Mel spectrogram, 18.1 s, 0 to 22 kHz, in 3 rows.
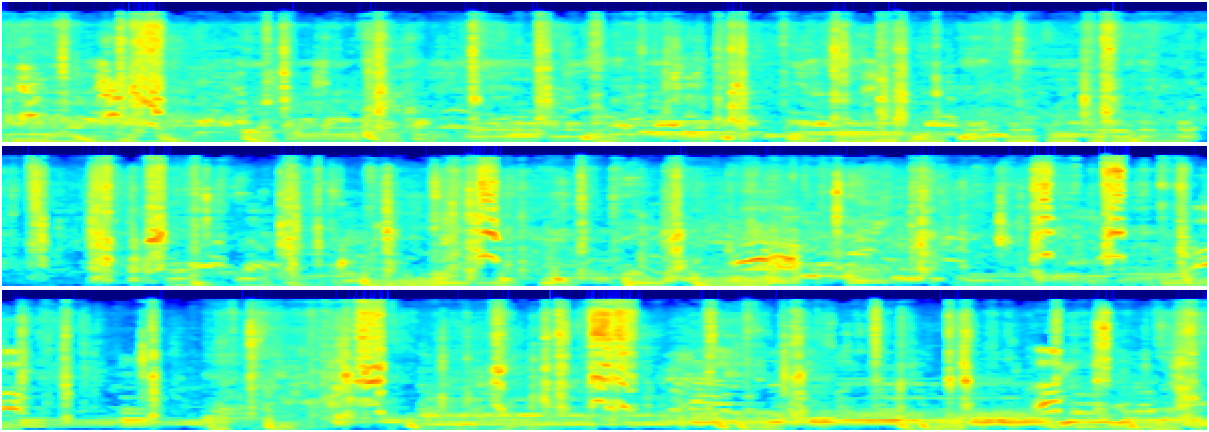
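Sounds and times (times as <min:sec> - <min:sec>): background music: 0:00.0 - 0:06.0, 0:06.9 - 0:18.0
background voices: 0:00.0 - 0:12.4
skateboard clacking on concrete: 0:00.0 - 0:18.0.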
